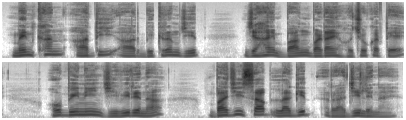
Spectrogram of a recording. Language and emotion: Santali, neutral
